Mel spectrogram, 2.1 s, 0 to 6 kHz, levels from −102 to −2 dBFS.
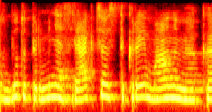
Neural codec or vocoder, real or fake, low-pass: none; real; 5.4 kHz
